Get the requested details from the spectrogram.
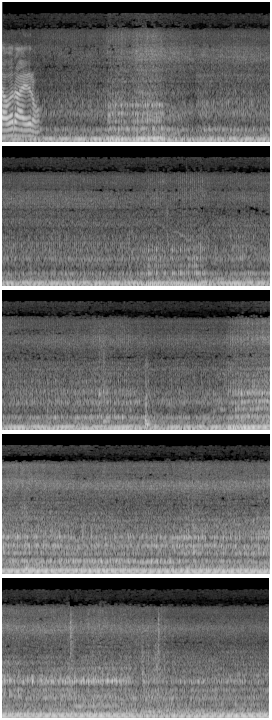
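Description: A diesel engine rumbles steadily close by and revs up louder.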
